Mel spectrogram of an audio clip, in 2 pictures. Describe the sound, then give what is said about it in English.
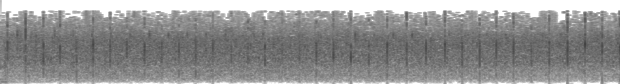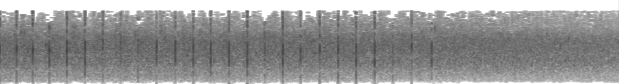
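Sustained audience applause fills the whole stretch, a dense wash of many hands clapping at steady strength, with sharper individual claps poking through the roar and no talking over it. “How about that? Another round of applause.”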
